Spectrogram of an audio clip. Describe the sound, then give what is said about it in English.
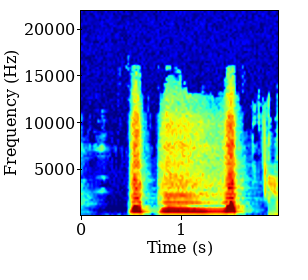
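A train whistle is blown twice to signal a transition, a short toot followed by a longer sustained blast with a breathy, chord-like tone, fairly loud, with no talking over it. “I need to transition us into a station, because a lot of what the movie does wrong blends into a particular station. I'd like you to blow”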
